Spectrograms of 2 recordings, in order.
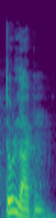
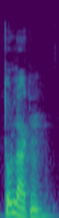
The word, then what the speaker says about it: Dullacken: Also die Betonung ist auf jeden Fall aus dem U, auf dem U. Dullacken, Dullacken.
